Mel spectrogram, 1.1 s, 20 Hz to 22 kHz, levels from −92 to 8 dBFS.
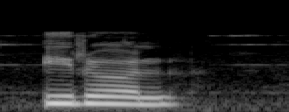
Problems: none marked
